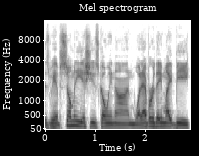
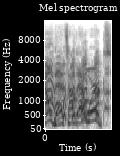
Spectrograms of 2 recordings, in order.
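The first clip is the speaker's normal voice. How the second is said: laughing shout; 3 dB louder, slower than usual. Real, not acted.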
